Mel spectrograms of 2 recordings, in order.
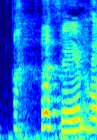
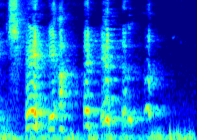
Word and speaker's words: Samhain: For those of you who are unfamiliar with Samhain, or Samhain as it is properly pronounced, but that's not how Danzig pronounced it.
